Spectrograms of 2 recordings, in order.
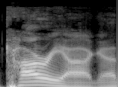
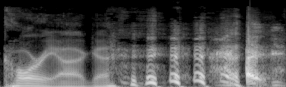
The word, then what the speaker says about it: Kariaga: It's Kariaga, not Koriaga.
